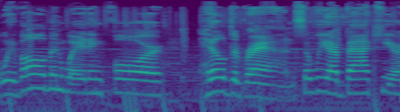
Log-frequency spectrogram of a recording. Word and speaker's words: Hildibrand: Since parting ways I've searched every alley and dive bar and every keep for signs of this Bildy Grand character. It's pronounced Hildebrand.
